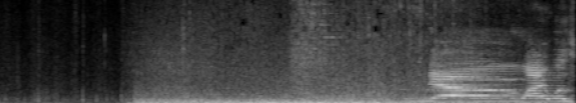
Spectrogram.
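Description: Flames roar loudly in a burst of fire.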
